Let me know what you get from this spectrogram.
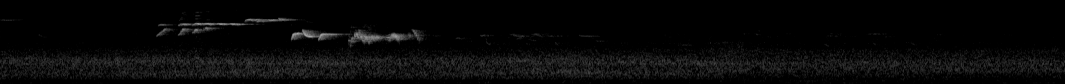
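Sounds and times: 
European robin singing a thin, high warbling phrase: 1.4 - 10.6.

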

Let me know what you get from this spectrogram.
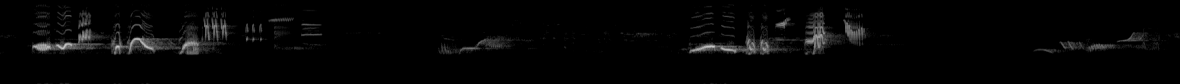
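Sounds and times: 
common blackbird Turdus merula singing: 0.0 - 9.0, 10.3 - 11.7.

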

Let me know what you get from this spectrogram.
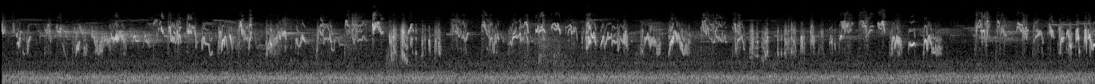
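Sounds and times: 
Eurasian blackcap chirping: 0.0 - 10.9.

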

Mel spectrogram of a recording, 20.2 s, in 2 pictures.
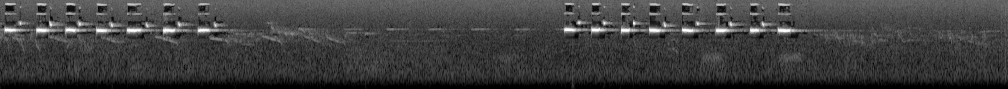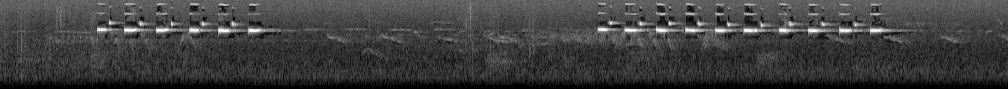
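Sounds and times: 
great tit singing: 0.0 - 2.4, 4.3 - 8.2, 10.8 - 19.2
small birds chipping: 0.0 - 3.7, 4.4 - 20.1.

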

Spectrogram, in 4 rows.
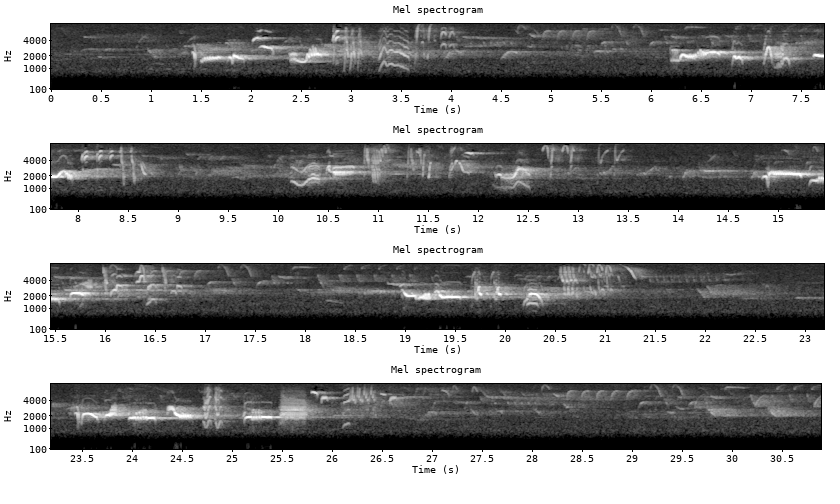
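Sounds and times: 
common blackbird song: 0.0 - 30.8.

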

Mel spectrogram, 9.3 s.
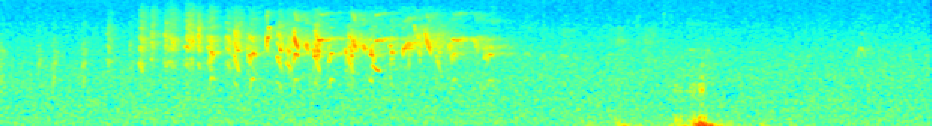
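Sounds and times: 
bird chirping: 0.4 - 7.4
low thump: 6.1 - 7.4.

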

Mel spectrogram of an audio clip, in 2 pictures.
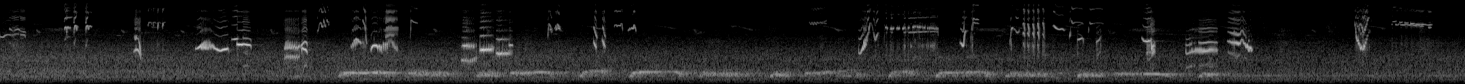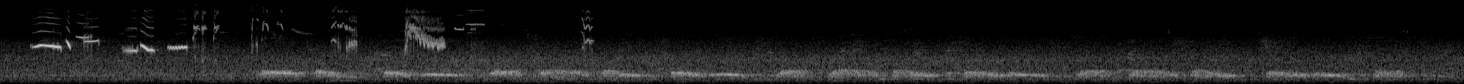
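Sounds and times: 
Turdus merula singing: 0.0 - 12.6, 13.6 - 14.4, 15.0 - 21.6.

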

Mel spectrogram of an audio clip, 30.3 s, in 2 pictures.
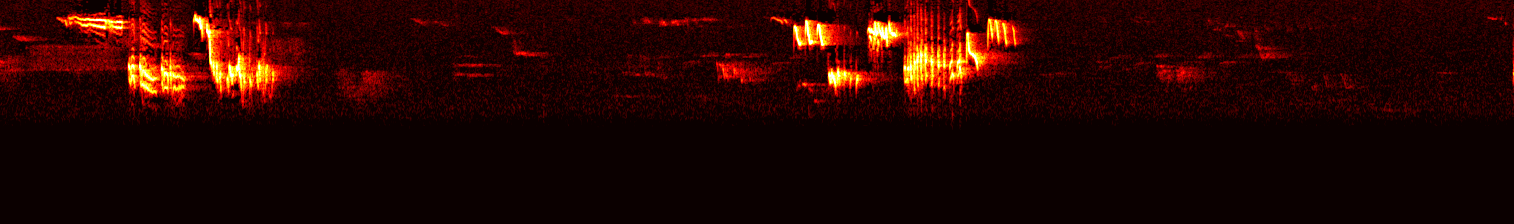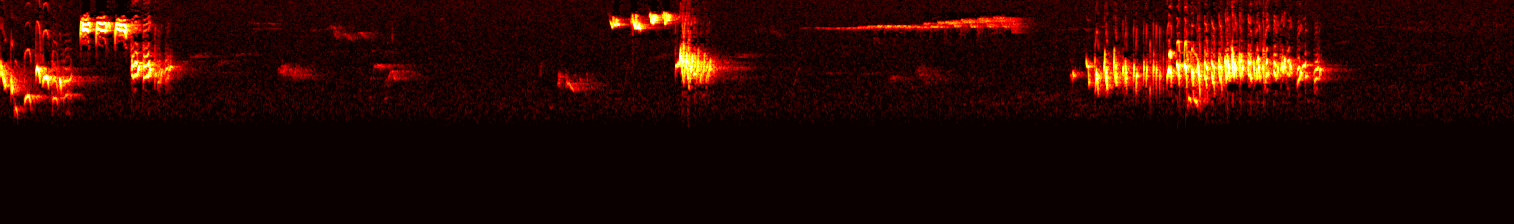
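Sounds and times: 
European robin singing: 0.0 - 5.4, 6.2 - 10.2, 15.1 - 17.0, 20.6 - 22.5, 23.4 - 28.5.

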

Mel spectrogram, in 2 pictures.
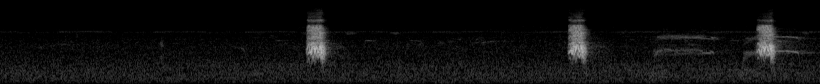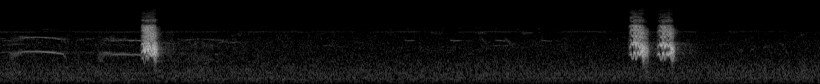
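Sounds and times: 
Eurasian magpie harsh rasping calls, Pica pica: 7.6 - 8.0, 9.6 - 9.9.

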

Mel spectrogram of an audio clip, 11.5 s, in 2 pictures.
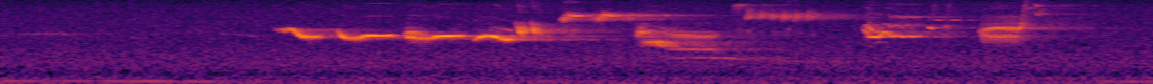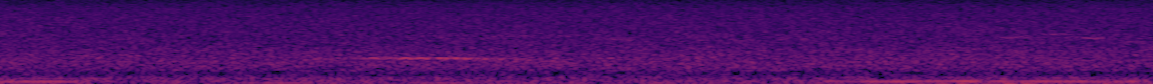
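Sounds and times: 
Common blackbird singing: 1.4 - 5.3.

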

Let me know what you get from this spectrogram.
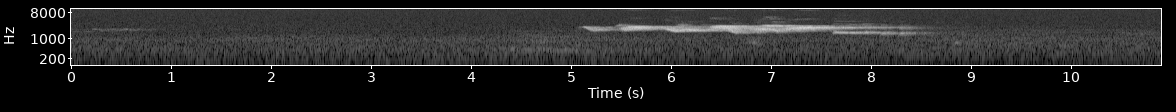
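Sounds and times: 
common blackbird song: 0.1 - 0.8, 5.1 - 8.6.

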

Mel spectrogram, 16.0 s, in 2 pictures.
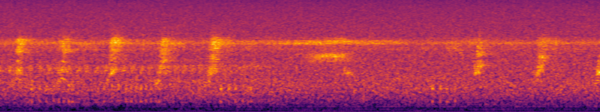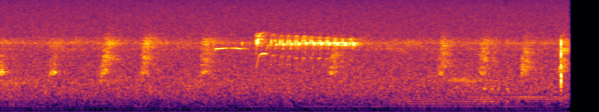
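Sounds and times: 
steady hiss: 0.0 - 15.6
bird chirps and trill: 10.8 - 12.9.

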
